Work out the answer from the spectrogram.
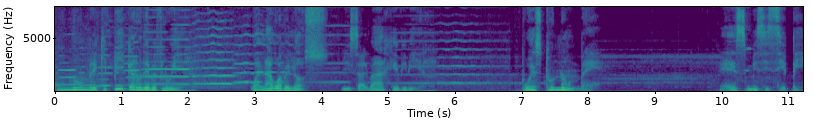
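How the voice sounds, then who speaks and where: A man's voice: mid-range voice, expressive, drawn-out words, pauses often. A man voicing a flamboyant, mischievous young cat bootlegger and poet in a cartoon dub, theatrical and teasing, with a Mexican Spanish accent. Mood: grandiose, poetic. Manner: grandiloquent, teasing. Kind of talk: theatrical animated fandub. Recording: music behind the voice.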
